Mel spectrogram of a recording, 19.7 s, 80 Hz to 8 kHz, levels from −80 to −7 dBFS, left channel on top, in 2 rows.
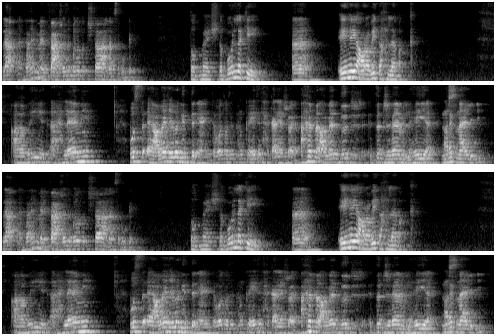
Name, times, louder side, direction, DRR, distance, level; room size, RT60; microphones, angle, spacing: voice 1, 0.0-2.6 5.8-6.3 10.0-11.7 12.4-19.4, equal, 65° left, 2 dB, 1.7 m, -26 dB
voice 2, 3.8-5.1 6.7-8.0 18.7-18.9, left 2 dB, 30° left, 2 dB, 0.7 m, -23 dB
6.0 x 5.5 x 5.9 m, 0.72 s
head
